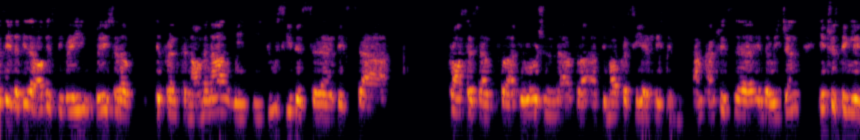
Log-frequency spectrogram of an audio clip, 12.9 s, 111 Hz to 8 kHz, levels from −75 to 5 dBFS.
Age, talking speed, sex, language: 30-49, 175 wpm, male, English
